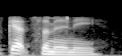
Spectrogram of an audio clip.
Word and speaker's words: Getsemani: His name is Getsemani, pronounced like saying, get some money, smile, because it was my idea.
